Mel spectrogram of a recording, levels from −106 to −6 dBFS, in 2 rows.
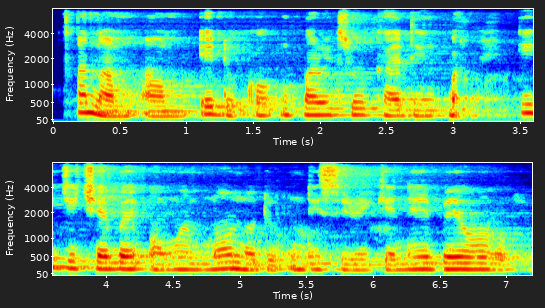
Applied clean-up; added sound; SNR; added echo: none; none; none; reverberation time 1.2 s.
